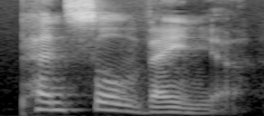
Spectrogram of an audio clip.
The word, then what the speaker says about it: Pennsylvania: It has 4 syllables, stress is on that third syllable. Pennsylvania. Pennsylvania.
